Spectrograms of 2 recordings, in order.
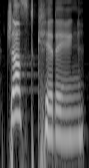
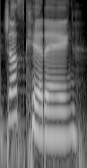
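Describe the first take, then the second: First: The T at the end of just is pronounced. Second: The T is dropped and linked into kidding. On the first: "Instead of just kidding" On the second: "You would say just kidding"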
